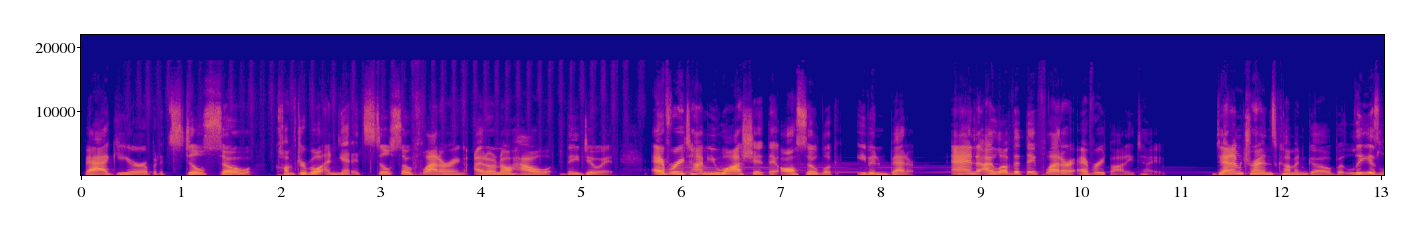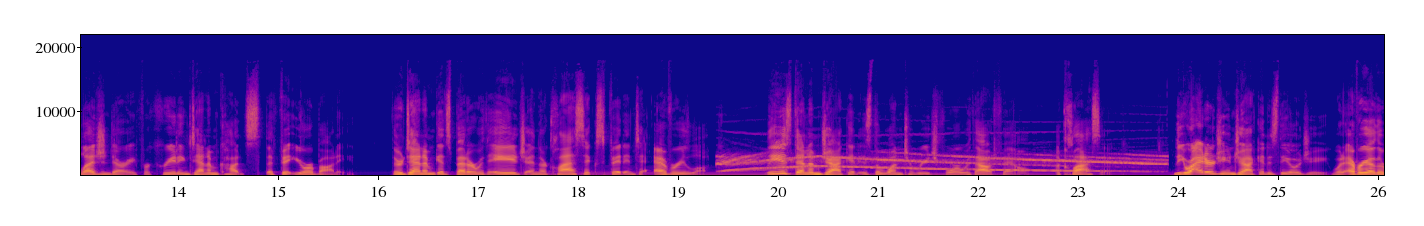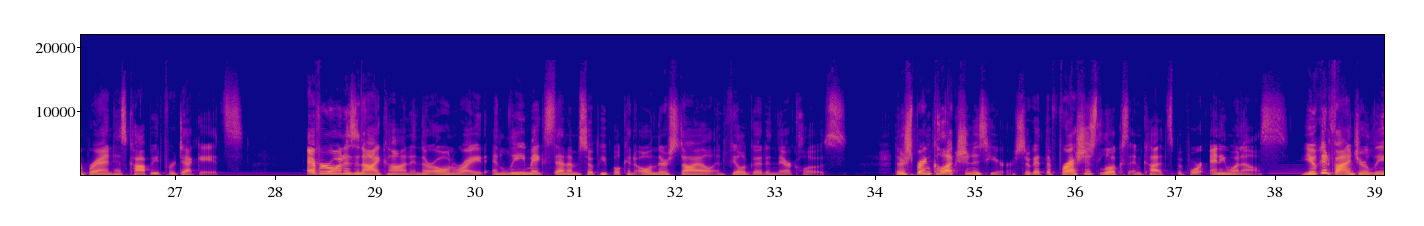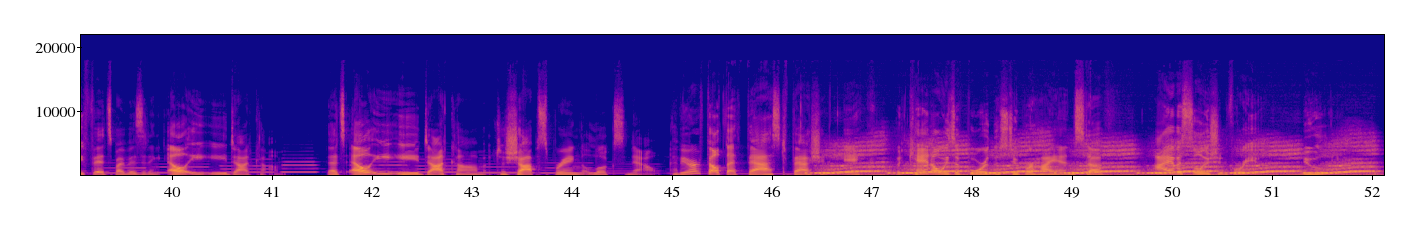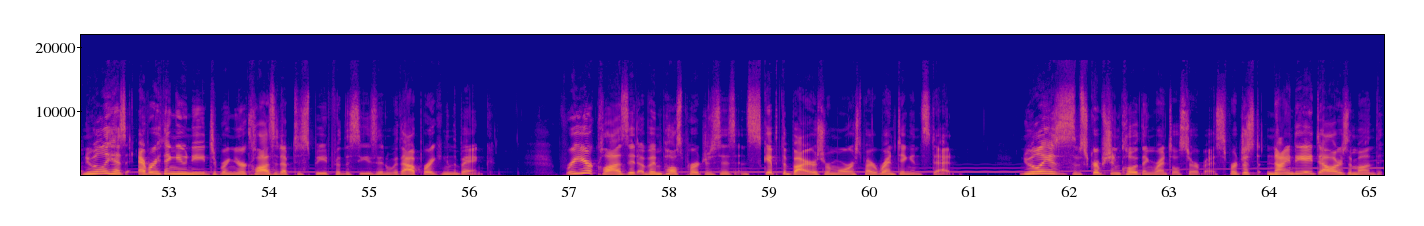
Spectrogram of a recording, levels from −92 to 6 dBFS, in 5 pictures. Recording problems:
background music; faint; throughout; 30 dB below the speech
siren; noticeable; from 19 to 24 s; peak 5 dB below the speech
alarm; loud; from 46 to 52 s; peak 3 dB above the speech

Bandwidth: 18 kHz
